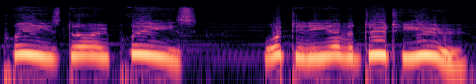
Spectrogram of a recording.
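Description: A man voicing a frightened little girl who pleads in a high, squeaky voice. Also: slow pace, mellow, dry recording, soft background music. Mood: pleading.

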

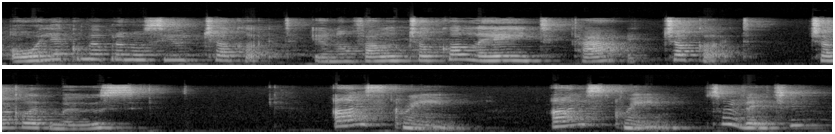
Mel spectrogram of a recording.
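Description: A woman's voice: high voice, expressive, a little mellow. A woman teaching English vocabulary to Portuguese speakers, enunciating each word carefully and checking in with her students often. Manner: slow, careful enunciation with repeated examples. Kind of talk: slide-based language lesson. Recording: echoey room, voice from a distance.

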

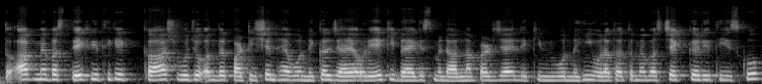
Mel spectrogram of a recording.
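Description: A woman in her thirties from Pakistan talks through a casual home vlog into a phone camera held close. Her voice is warm and dark and stays even, with little rise and fall. She rambles along with many fillers and restarts. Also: mid-range voice, a little fast, few pauses. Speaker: vlogger. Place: home, indoors.

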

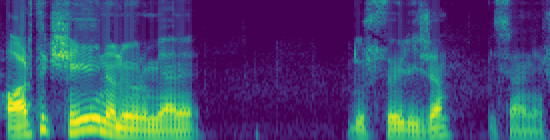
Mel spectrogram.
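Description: A man's voice: fairly low pitch, very animated, normal speed, vocal fry, mellow, no echo, studio quality. A young man giving casual gameplay commentary to his viewers, complaining at length about weak weapons and losing matches. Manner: frustrated, ranting about the game; addresses viewers as friends, says "abi" often. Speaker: gaming youtuber.

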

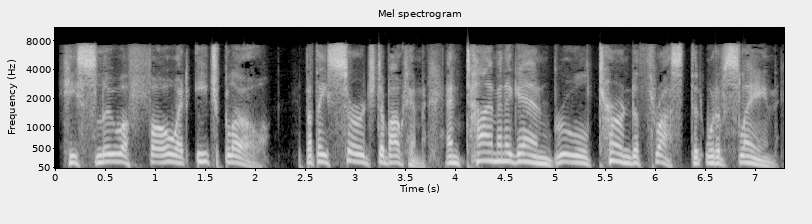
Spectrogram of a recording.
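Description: A man reading a dark fantasy tale as audiobook narrator, measured and dramatic, rising as the battle scenes build. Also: fairly high pitch, big pitch swings, no echo. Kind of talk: scripted narration. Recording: dull lo-fi audiobook recording.

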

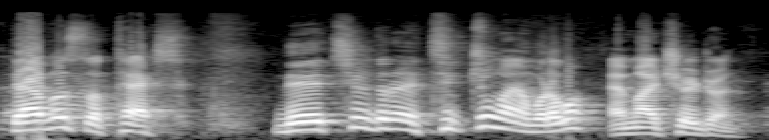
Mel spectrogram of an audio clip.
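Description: A man's voice: high voice, takes it slowly. Chatty male teacher running repeat drills. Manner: animated, chatty, laughs often, asks the class questions. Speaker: Bible English teacher and pastor. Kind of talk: classroom English lesson with call-and-repeat drills.

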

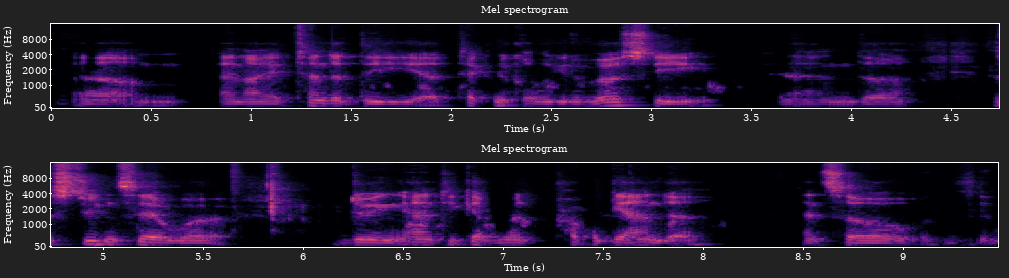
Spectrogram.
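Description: A middle-aged man from Central Africa, telling his story as a guest on a video call, halting with many fillers. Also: lowish voice, vocal fry, a little mellow, rough recording. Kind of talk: casual interview storytelling. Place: home office.

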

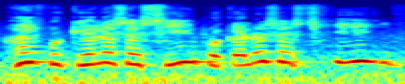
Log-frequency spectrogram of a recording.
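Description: A man in his late fifties puts on a prissy, scandalized woman's whine, pitched well above his own voice. She gasps in mock offense and plays the victim. Her tone is shrill and petty. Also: fairly even intonation, a little fast, darkish tone, a little hiss or hum. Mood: mock-offended. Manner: whining, prissy, mock-shocked.

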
